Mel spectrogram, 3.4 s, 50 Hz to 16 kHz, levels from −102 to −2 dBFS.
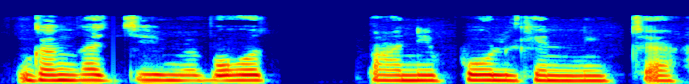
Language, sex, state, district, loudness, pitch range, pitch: Hindi, female, Uttar Pradesh, Hamirpur, -16 LUFS, 215-230 Hz, 225 Hz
